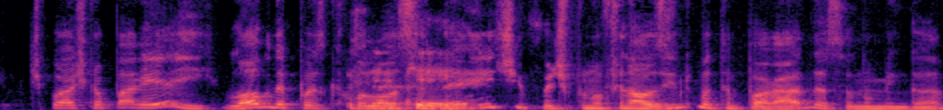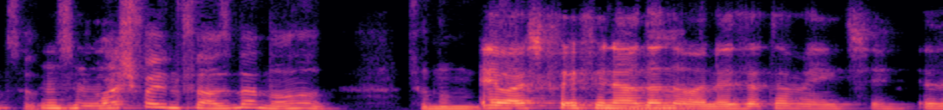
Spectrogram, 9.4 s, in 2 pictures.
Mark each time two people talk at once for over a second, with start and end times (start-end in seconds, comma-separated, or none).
none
